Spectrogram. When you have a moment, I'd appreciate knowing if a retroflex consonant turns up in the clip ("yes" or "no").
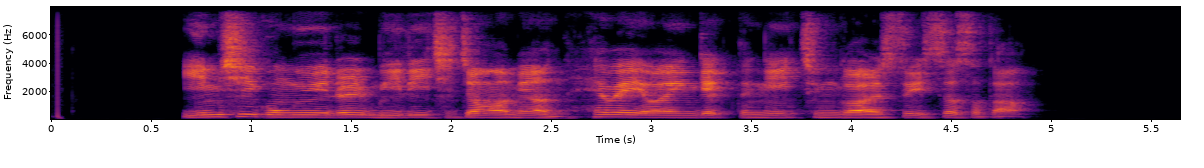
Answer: yes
